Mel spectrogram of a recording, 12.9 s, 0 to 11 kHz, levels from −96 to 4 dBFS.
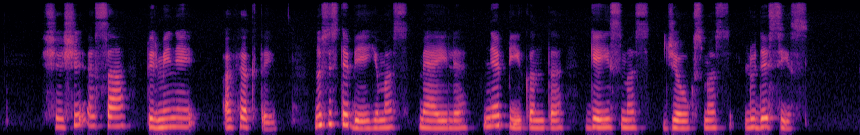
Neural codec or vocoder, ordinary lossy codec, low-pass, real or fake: none; Opus, 64 kbps; 9.9 kHz; real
